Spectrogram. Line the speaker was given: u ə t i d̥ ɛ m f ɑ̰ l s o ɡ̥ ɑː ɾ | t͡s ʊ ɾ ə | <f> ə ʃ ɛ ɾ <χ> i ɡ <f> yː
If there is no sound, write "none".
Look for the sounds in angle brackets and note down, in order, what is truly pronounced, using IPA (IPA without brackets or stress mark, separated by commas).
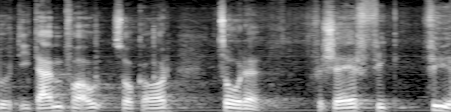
f, f, f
